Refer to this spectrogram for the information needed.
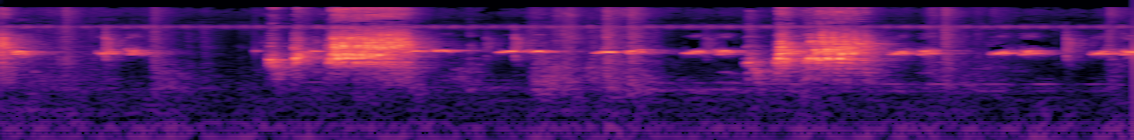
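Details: Farm quail calling: short, clear chirps repeated about every half second, broken twice by loud, harsh, rasping bursts.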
